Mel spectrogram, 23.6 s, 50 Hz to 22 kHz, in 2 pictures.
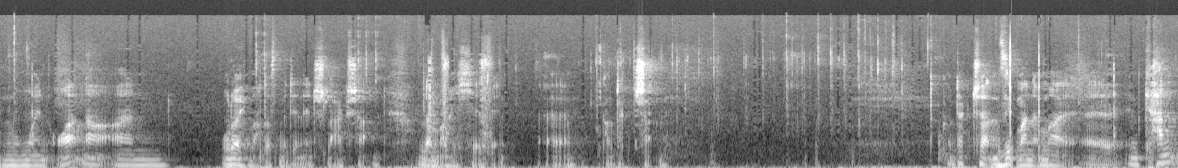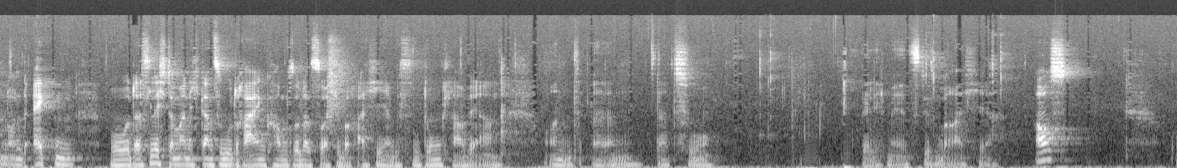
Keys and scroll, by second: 0.1 ctrl+z, 6.2 shift+k, 16.0 alt+scroll up 1.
